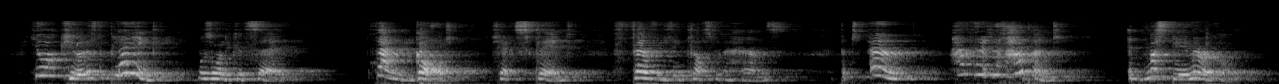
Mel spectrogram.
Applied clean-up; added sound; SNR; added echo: none; none; none; reverberation time 1.1 s.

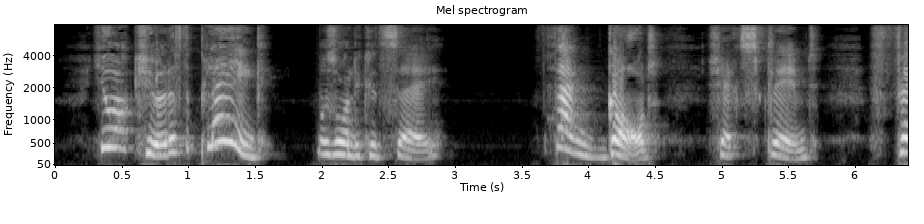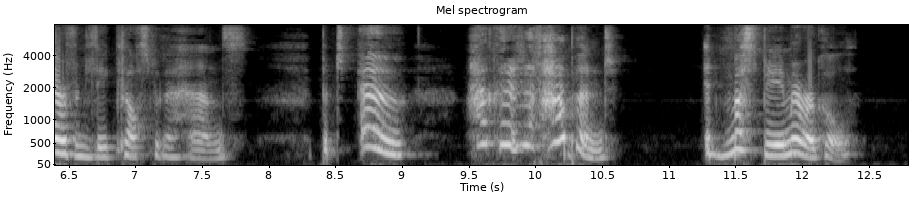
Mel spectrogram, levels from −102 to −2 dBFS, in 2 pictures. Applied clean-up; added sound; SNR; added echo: none; none; none; none.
